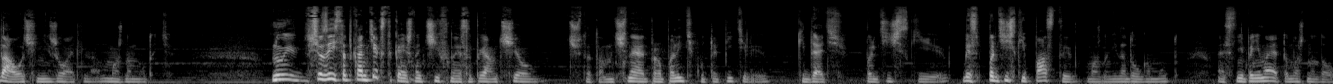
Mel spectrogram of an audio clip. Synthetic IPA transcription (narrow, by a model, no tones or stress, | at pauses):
d̪ao̞t͡ɕɪnʲːɪʐɨlˠatʲɪlʲnəmo̞ʐnəmut̪ə̥tʲ | nuifsʲozɐvisɪt̪ɐt̪kɐnʲtʲe̞kst̪ə̥kɐnʲeʂnət͡ɕifnojesʲlʲɪpɾʲamt͡ɕo | t͡ɕot̪ət̪amnət͡ɕɪnajɪt̪̚pɾəpɐlʲitʲɪ̥kʊt̪ɐpʲitʲɪlʲɪ̰ | kʲɪd̪atʲ | pəlʲɪtʲit͡ɕɪ̥skʲɪjɪbʲɪspəlʲɪtʲit͡ɕɪ̥skʲɪjpast̪ɨmo̞ʐnənʲɪnɐd̪o̞lˠɡəmut̪ | ɐjesʲlʲɪnʲɪpənʲɪmaɪt̪ːo̞mo̞ʐnənɐd̪o̞lˠɡ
